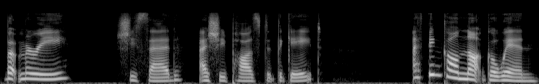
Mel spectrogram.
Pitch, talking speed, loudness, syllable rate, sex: 210 Hz, 180 wpm, -19 LUFS, 4.6 syllables/s, female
